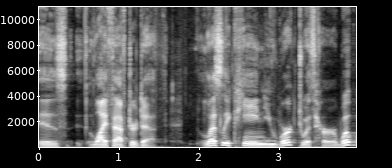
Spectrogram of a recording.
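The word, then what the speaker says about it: Kean: Anyway, yes, Leslie Keen, she pronounces it Keen.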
